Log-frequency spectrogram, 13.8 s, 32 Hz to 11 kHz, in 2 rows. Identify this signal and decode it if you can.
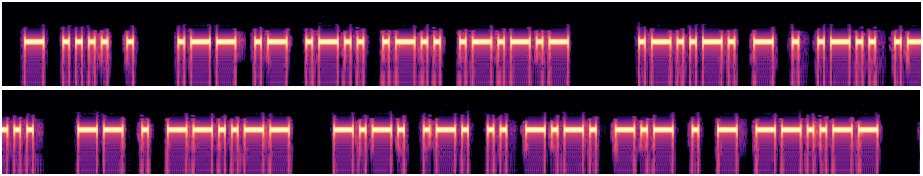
Morse code, heard as a keyed tone, about 25 wpm, 700 Hz. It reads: THE WALL. "TELL ME, CRICKET,
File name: Pinocchio / Pinocchio ch4 25 25 ik1hge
